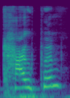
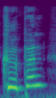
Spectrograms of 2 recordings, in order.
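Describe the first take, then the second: First: Cowpen with cow as in cattle; pronounced as spelt. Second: Coopen with an oo in place of ow; Coopen, the local form of Cowpen; local pronunciation. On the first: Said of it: "pronounced Coopen". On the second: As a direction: say Coopen as COO-pun. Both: Shown as a demonstration.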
